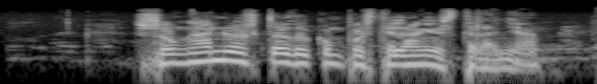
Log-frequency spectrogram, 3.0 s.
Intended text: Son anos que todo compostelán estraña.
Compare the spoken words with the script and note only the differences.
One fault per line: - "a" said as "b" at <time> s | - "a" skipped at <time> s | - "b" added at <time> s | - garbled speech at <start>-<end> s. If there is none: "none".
- "que" skipped at 1.3 s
